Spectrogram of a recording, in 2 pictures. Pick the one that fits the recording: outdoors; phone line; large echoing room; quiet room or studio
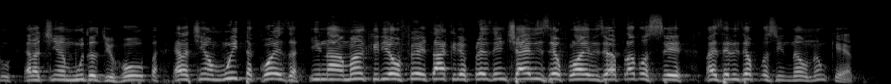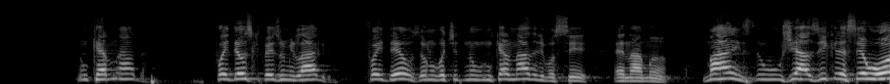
large echoing room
